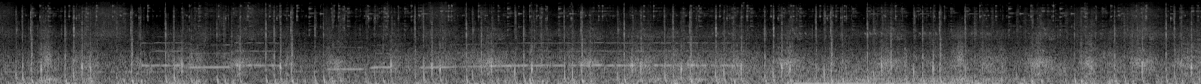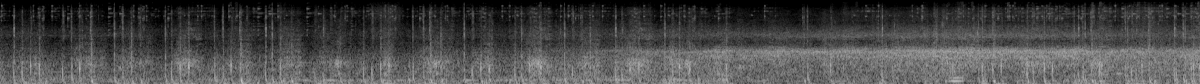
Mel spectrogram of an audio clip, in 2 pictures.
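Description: Rhythmic hoofbeats clip-clop steadily for a long stretch as a horse gallops in The Witcher 3: Wild Hunt, with game music and occasional chimes layered underneath.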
